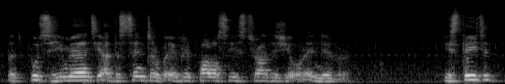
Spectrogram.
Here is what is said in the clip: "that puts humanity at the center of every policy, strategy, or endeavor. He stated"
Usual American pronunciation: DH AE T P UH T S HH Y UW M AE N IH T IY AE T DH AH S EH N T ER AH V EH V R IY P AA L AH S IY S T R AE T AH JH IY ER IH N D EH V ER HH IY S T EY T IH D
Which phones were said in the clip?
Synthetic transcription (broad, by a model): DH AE T P UH T S HH Y UW M AE N IH T IY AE T DH AH S EH N T ER AH V EH V R IY P AA L AH S IY S T R AE T AH JH IY ER IH N D EH V ER HH IY S T EY T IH D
